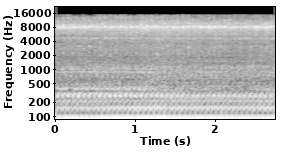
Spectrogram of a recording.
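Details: Toro Recycler 20068 22-inch personal pace mower with Briggs auto-choke air-vane carburetor, newly installed replacement carburetor, gearbox removed after transmission failure; smooth, even engine note holding steady with no knocks, misses or surging, engine running healthy.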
